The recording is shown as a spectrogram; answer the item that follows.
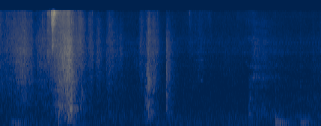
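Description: Handling noise of a new guitar neck being slid out of its white wrapping: a few short, fairly quiet rustles of the wrapping, then a soft bump near the end as the neck meets the cloth-covered table.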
